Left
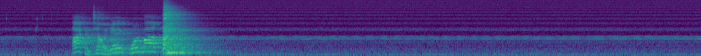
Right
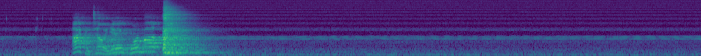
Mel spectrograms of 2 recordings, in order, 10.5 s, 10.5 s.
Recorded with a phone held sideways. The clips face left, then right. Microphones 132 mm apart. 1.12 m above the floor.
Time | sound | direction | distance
1.1 | a man speaking | 30° left (ahead or behind) | 0.7 m
2.4 | a snare drum | 20° left (ahead or behind) | 4 m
